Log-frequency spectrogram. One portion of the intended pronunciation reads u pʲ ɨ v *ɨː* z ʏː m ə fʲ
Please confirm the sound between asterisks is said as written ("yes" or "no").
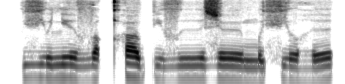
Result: yes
